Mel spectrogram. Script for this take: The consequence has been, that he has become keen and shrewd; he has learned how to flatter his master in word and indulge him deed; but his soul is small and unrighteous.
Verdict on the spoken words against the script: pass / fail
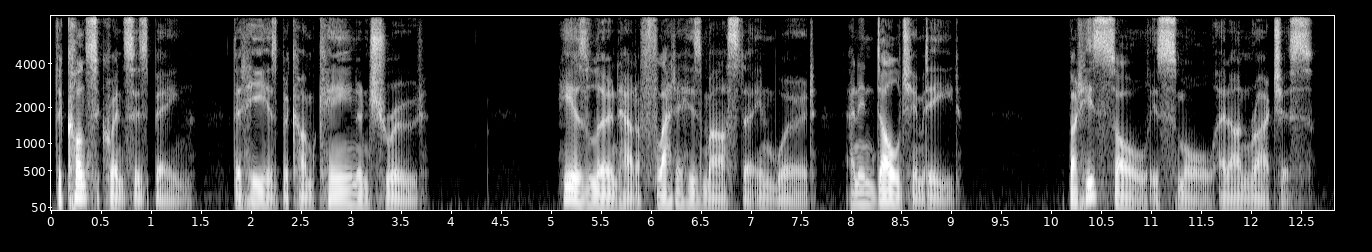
pass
